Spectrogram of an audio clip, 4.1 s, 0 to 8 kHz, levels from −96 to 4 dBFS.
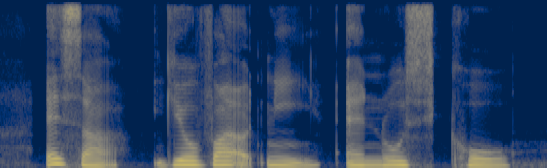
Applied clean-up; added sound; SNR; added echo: none; none; none; none.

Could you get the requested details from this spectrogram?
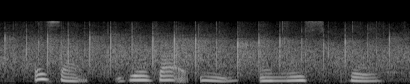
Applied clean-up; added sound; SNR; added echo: none; Applause / Clapping; 1 dB; none.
